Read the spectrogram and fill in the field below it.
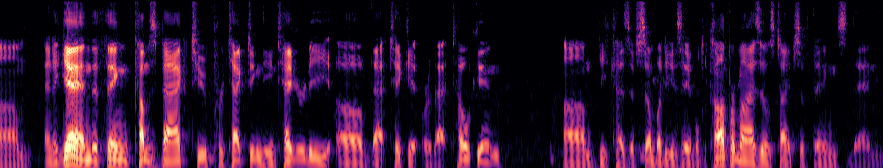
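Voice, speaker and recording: In a New England accent, a man with a very deep, low pitch and a relaxed tone talks at a fairly quick pace, with ordinary pitch variation and big swings in loudness. The recording is very clean and the background silent. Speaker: cybersecurity YouTuber, live stream host. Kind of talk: live stream tutorial. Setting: live stream. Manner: casual, relaxed.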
